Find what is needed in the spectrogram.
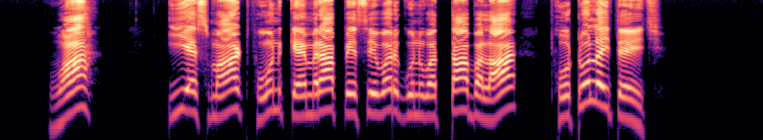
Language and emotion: Maithili, surprised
